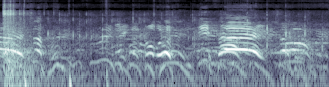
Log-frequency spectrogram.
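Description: Men shouting on a football pitch: several drawn-out, rising-and-falling calls overlap, loudest near the start and about three seconds in. A sharp knock comes right at the start.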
